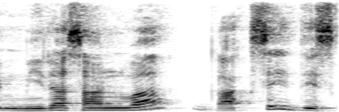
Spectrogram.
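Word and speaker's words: 学生: अच्छा, गाकुसेई अगर आप इसको पढ़ेंगे जापानीज में तो एक गाकुसेई है, बट जब जापानीज में गाकुसेई प्रोनाउंस करते हैं प्योर जापानीज में तो वो गाक्सेई बोलता है, गाकू नहीं बोलते।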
